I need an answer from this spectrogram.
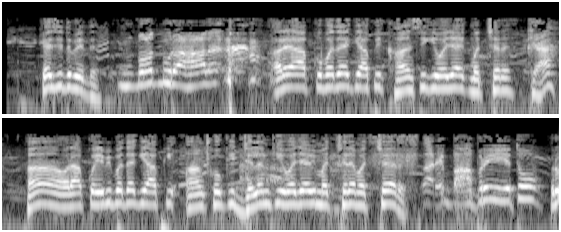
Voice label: Irfan Khan Style; GoodKnight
